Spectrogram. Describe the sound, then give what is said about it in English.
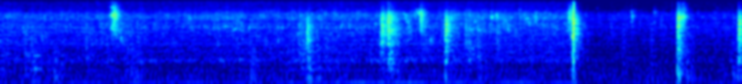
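Dishes being washed up with running water: a soft, continuous wash of water broken by a few sharp clinks and clatters of crockery, fairly quiet overall. “Tell you now, ma'am, you can't sing when you're doing your washing up.”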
